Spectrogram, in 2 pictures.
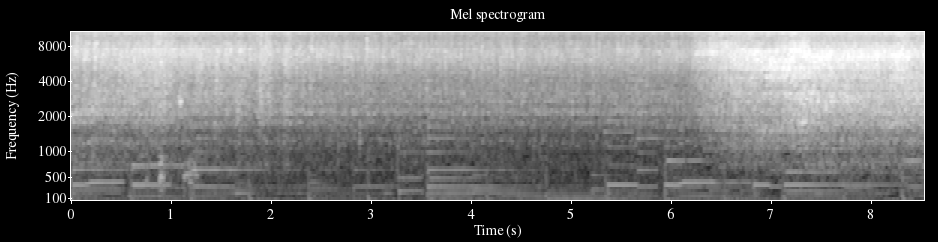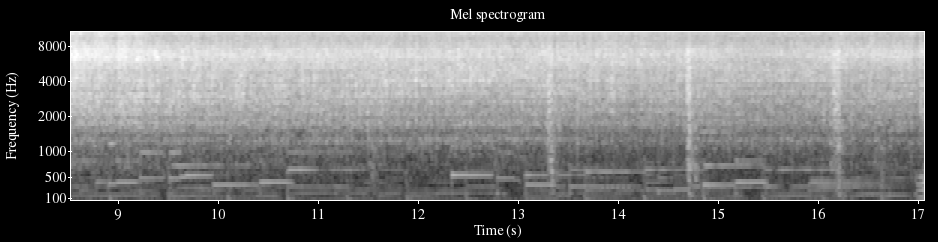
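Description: A pork chop sizzles in hot oil in a pan, a dense, steady crackling hiss that jumps louder when it hits the oil and keeps going, with faint background music underneath.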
